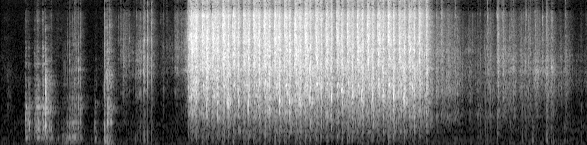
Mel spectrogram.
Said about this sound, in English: Finally, I'll give it a shake with ice until chilled.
